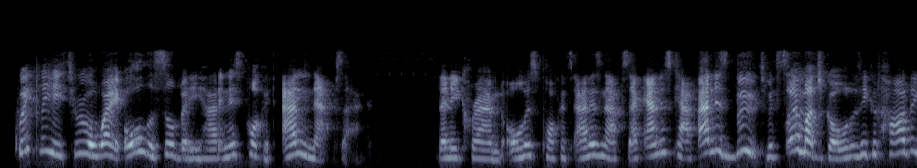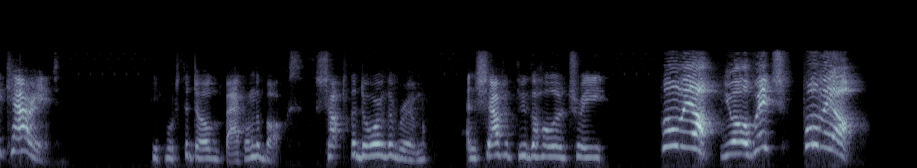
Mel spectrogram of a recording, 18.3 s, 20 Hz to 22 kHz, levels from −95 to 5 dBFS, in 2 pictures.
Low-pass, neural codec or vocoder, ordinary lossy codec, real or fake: 7.2 kHz; codec, 16 kHz, 0.9 kbps, LongCat-Audio-Codec; Opus, 64 kbps; fake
